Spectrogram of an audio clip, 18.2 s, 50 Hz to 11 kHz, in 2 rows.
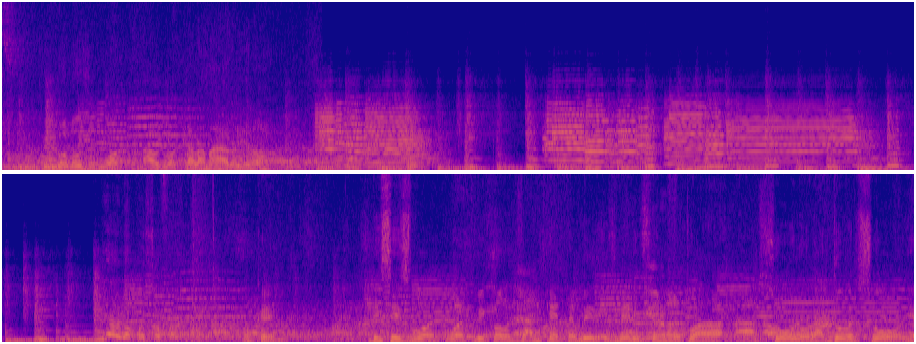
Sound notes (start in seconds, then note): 3.0 old timey jazz music; 10.2 speaking Italian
